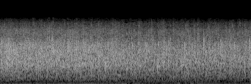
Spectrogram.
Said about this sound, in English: That applause says it all.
